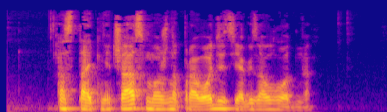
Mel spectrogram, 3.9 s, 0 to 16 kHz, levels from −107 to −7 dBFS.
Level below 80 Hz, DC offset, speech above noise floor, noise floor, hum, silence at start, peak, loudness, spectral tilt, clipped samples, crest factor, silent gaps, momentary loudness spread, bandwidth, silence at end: -54 dBFS; under 0.1%; 55 dB; -76 dBFS; none; 0.6 s; -4 dBFS; -22 LUFS; -6 dB/octave; under 0.1%; 18 dB; none; 6 LU; 11.5 kHz; 0.8 s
